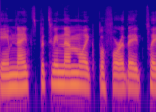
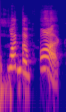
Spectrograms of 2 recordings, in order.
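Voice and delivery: high-pitched disbelief; mock outrage at the clue; baffled what-the-fuck, pitched way up; incredulous. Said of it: "retelling reaction".

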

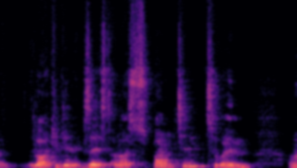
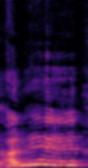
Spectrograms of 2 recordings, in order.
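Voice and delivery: camp friend; 12 semitones higher, 7 dB louder than usual. Retold or imitated.

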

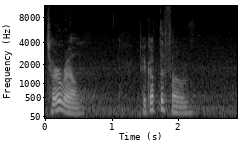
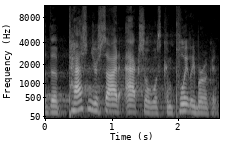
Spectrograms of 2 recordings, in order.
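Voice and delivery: ordinary talk, nothing marked

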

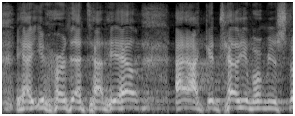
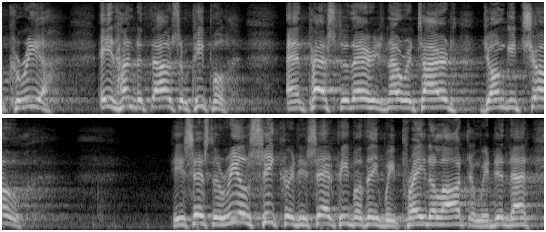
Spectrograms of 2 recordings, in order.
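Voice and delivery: rousing preaching; 3 semitones higher, 3 dB louder than usual. Acted. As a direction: preach it out and call for applause. Rousing the congregation.

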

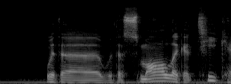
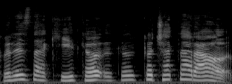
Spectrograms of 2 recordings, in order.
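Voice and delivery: high, louder imitation of girls urging; urgent girls; 10 semitones higher, 6 dB louder than usual. Girls to Keith about the light, high-pitched urging. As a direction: push him to go look, pitched up high.

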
